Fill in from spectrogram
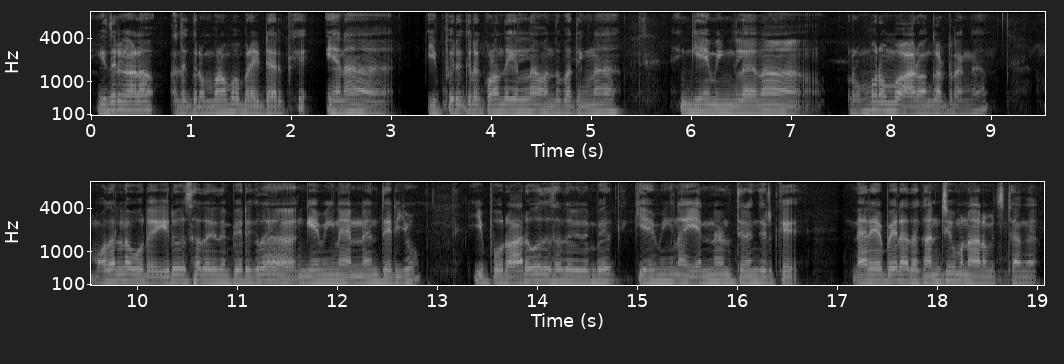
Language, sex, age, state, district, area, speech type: Tamil, male, 18-30, Tamil Nadu, Coimbatore, urban, spontaneous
